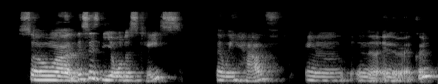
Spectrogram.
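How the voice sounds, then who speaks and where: Somewhat breathy, a woman speaks at a medium pitch with a dark, mellow tone and lively intonation. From France. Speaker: palaeontologist. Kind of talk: scientific talk.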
